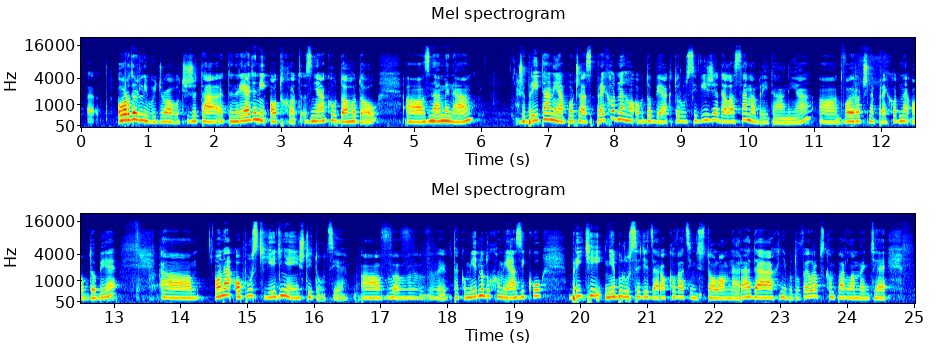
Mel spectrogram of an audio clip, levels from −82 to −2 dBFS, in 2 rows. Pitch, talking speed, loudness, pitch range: 190 Hz, 125 wpm, -26 LUFS, 170-210 Hz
